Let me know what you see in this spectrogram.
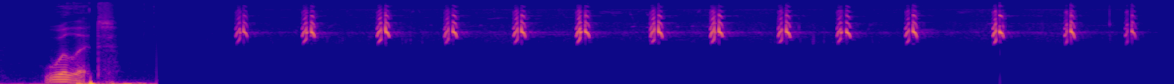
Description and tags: This willet was sitting on a wire calling out its' territory border to others that could hear it. The call is not the usual "Wiww-wett", it is just a simple "Kep! Kep! Kep!" repeated over and over again.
